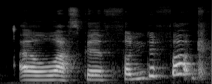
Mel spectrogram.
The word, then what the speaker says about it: Thunderfuck: But I did see Alaska Thunderfuck.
